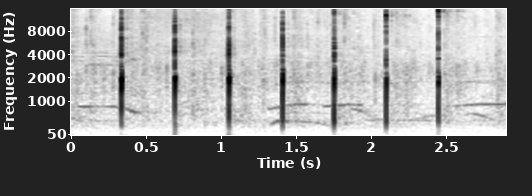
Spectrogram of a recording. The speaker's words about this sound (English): Everybody stand. Oh, clap your hands, all ye people, and shout unto God with a voice of triumph.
